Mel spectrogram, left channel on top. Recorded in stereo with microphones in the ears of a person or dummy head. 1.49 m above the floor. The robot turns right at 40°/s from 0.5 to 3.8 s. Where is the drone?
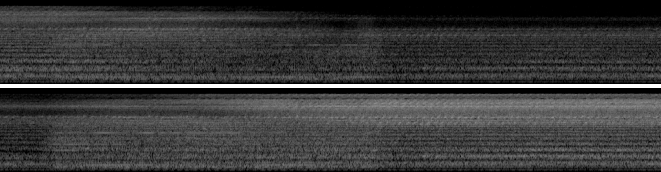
140° left; by 6.6 s 90° right.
